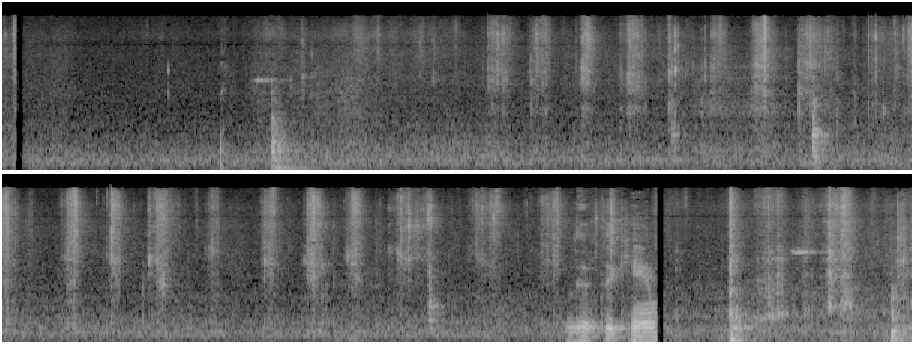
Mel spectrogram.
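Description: Hands tear a crisp bell pepper apart.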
